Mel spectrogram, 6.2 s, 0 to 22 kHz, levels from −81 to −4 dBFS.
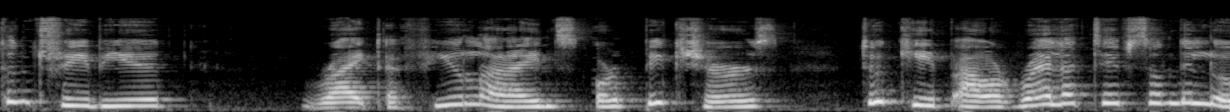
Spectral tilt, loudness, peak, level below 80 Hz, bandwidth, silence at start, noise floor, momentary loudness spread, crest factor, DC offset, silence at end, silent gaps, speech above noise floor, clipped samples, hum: -4.5 dB/octave; -19 LUFS; -6 dBFS; -62 dBFS; 12 kHz; 0 s; -55 dBFS; 6 LU; 14 dB; under 0.1%; 0 s; none; 37 dB; under 0.1%; none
